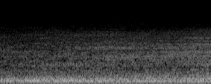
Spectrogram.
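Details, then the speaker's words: 2004 Chevy Express 4.8 V8 idling after repair: smooth quiet even rumble, no valvetrain ticking or tapping, engine healthy with power and no shaking. "aquí está el resultado de un diagnóstico acertado verdad no se escucha nada el motor como pueden oír ustedes"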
